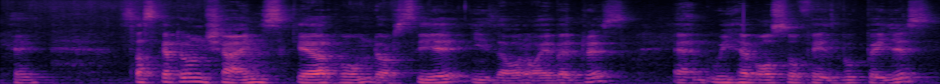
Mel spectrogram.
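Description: Middle-aged man from Bangladesh, halting interview answers, mid pitch, roomy echo. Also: darkish tone, a little hiss or hum. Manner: halting, many fillers and restarts. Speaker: care home owner. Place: living room, seated on a sofa.

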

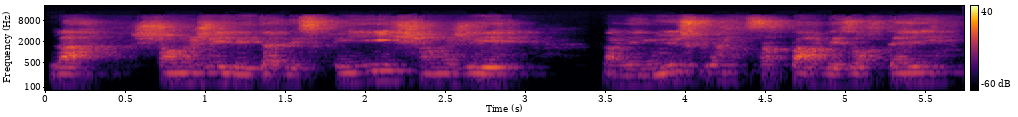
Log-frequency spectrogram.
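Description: A man with a French accent leads an online qigong lesson in a calm, guiding voice at a middle pitch. He keeps adding little fillers as he explains. The sound is very echoey and distant, as if he stands well back from the mic. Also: slow pace. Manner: calm guiding instruction, frequent "hein" and "voilà". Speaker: qigong teacher. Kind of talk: online qigong class instruction. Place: room at home or studio, teaching over video call. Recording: echoey room, voice from far off the mic.

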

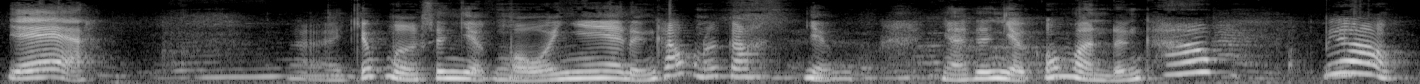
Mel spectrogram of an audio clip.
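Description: A woman's voice: sits high, very animated, a little slow, pauses often. A woman, a mother chatting casually while filming her family, teasing and coaxing her child. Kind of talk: casual family vlog chat.

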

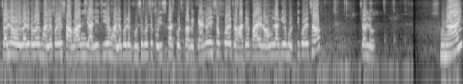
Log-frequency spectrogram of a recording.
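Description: A woman's voice: sits high, fairly even intonation, fast talker, fairly bright tone, slight background noise, low-quality recording. A woman chatting casually with a small child, using simple repeated questions and coaxing instructions. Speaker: family carer filming a young child.

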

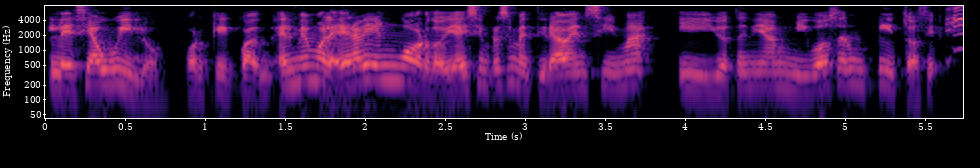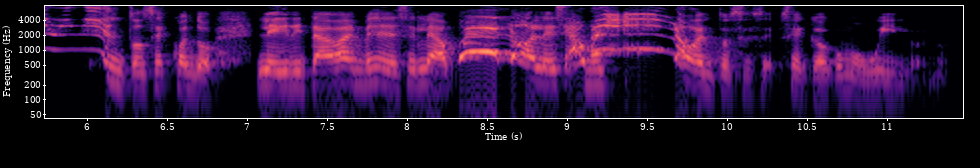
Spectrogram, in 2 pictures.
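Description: A woman's voice: fairly low pitch, lively intonation, quick pace, hardly any pauses, darkish tone. A young Peruvian woman with a Peruvian Spanish accent, telling personal stories as a guest in a casual interview at home. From Peru. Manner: candid, storytelling.

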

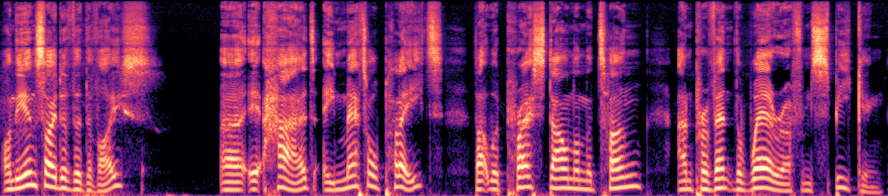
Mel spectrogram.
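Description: A man's voice: a little high, measured pace, dry recording, clean studio sound. A young man co-hosting a casual podcast, joking and laughing often as he chats and reads out stories. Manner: laughs often, jokey and animated. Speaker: podcast co-host. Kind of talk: casual chat.

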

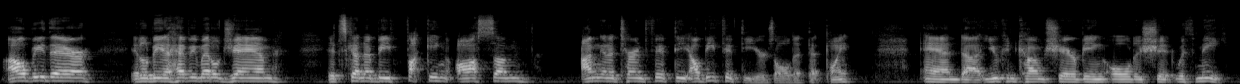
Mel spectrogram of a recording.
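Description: A man's voice: mid-range voice, moderate pace, fairly bright tone. A man in his forties, a band singer, chatting casually in a vlog, rambling and swearing freely. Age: 40s.

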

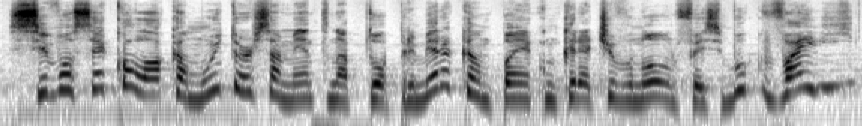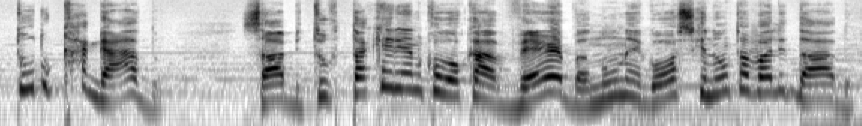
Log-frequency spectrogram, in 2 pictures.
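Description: A man's voice: very high-pitched, animated, quick pace, soft background music. A young man with a Brazilian accent chatting casually on a podcast, explaining things with examples in slangy speech. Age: young adult. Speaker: podcast guest, digital marketer. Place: indoor podcast studio. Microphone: dynamic mic on boom arm, close.

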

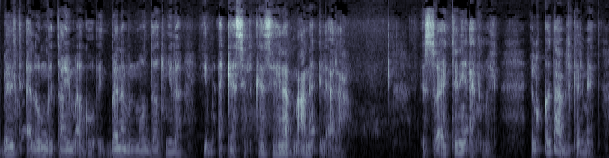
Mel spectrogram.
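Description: A man with an Egyptian Arabic accent teaching a primary English lesson. He reads English lines slowly, then explains them in quick Arabic. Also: low voice, animated, vocal fry, a bit bright, slightly rough.

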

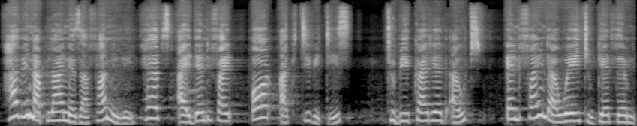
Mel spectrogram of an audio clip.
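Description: Woman giving calm counseling advice. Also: on the high side. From Kenya. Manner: measured, instructive, opens with prayer. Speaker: counseling psychologist. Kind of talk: church talk to online viewers. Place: church sanctuary behind a glass pulpit.

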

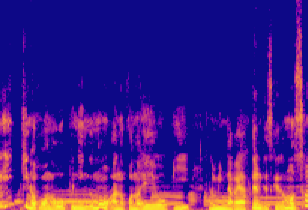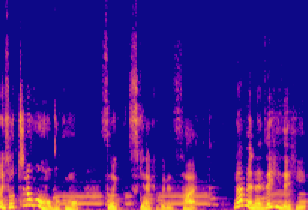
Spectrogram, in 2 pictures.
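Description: A man giving an excited, giddy and rambling fan report from home, full of fillers and giggles. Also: a little high. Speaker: fan vlogger. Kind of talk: casual event report vlog. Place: at home after the event.

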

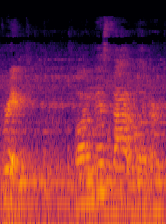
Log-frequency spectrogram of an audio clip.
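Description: High-voiced man calling game moves. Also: expressive, measured pace. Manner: calls out each move in short bursts. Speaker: gameplay commentator. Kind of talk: casual play-by-play game commentary. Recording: echoey room, far from mic, game music.

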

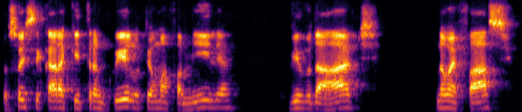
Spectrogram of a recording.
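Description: A man being interviewed as a visual artist, telling stories in a lively, casual way and often calling the listener "brother". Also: medium pitch, normal speed. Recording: dull lo-fi sound.

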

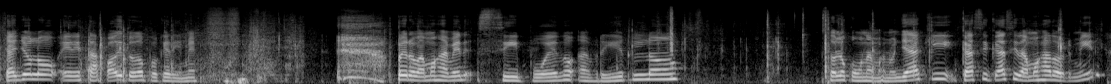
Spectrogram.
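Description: Woman, Dominican accent, expressive, laughs often, casual home vlog, echoey room, faint hiss. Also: mid-range voice, a little slow, pauses often. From Dominican Republic. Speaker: vlogger. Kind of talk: casual vlog, opening birthday gifts. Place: home, indoors.

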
